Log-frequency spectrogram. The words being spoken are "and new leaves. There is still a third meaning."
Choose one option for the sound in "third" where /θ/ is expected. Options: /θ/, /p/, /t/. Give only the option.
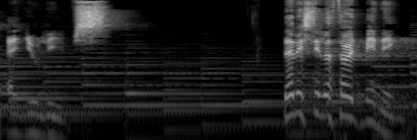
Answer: /θ/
